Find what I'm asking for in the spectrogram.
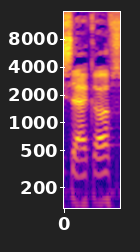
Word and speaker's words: Sackhoff: Am I pronouncing that right? – Yeah, Katie Sackhoff.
